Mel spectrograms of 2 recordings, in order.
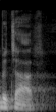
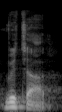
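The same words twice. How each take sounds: First: The word begins with a b sound. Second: The word begins with a v sound. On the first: The speaker calls it wrong. "बहुत से लोग बोलते हैं विचार ... ये गलत है" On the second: The speaker calls it right. "सही शब्द क्या होता है, विचार"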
